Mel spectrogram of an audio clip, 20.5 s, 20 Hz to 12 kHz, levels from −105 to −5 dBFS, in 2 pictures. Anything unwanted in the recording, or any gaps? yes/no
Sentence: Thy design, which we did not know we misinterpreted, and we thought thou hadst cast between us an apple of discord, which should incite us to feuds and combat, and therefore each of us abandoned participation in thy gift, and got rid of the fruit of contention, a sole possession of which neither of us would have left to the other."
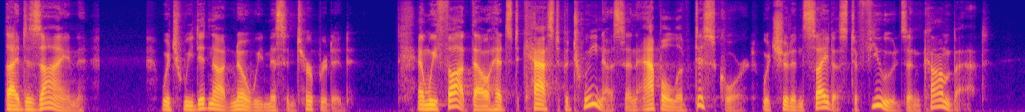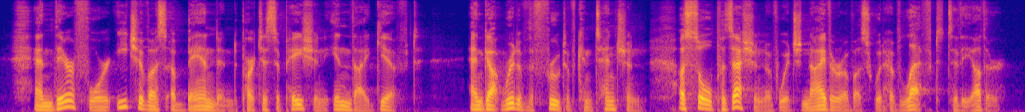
no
